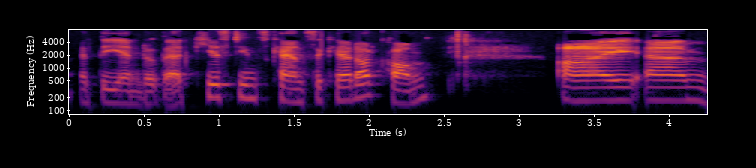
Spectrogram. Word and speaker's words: Kirstin: IR s TI n so it's not Kristen though it's Kirsten que IR s TI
